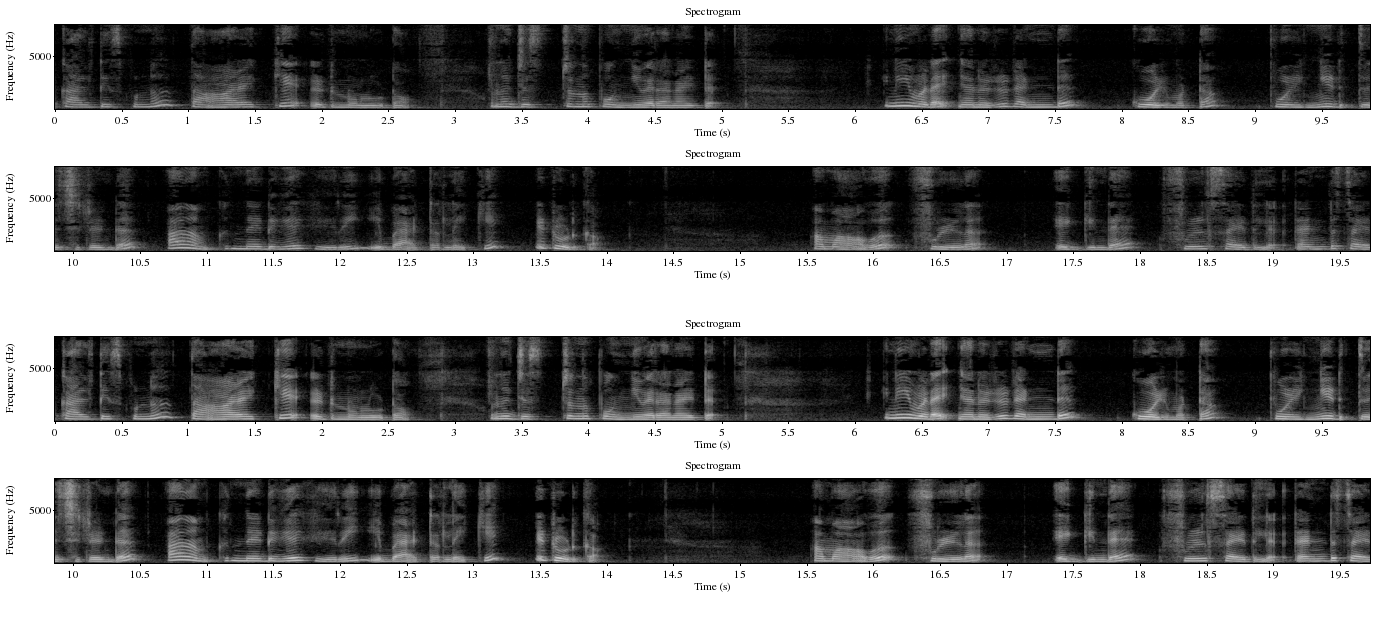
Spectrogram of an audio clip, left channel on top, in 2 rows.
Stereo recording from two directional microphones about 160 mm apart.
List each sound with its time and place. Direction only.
0.0 s speech: 25° right (ahead or behind)
5.1 s a sound: 15° right (ahead or behind)
6.2 s speech: 15° right (ahead or behind)
15.5 s speech: 15° right (ahead or behind)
